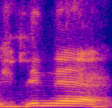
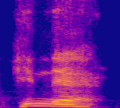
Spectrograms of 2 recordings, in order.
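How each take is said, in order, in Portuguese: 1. Começa com um som de j suave. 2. Começa com um som de g duro. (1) "se fosse como J em português, seria" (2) "Não, Gui, ó"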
